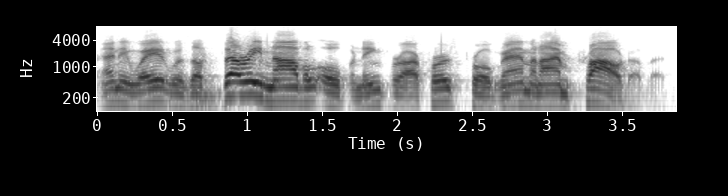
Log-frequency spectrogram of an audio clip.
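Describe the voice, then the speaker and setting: A man's voice: medium pitch, lively intonation, quick pace, noisy background. A man hosting a 1940s radio comedy show, with wry, indignant comic timing. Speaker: comedian host. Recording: dull old radio broadcast recording. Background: studio audience laughter.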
